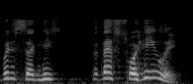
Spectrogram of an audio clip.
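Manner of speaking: surprised bishop. Acted. Bishop recognizes drunk's language.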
